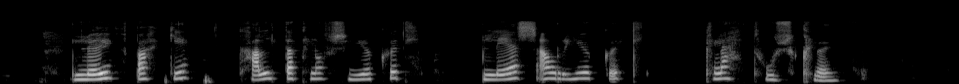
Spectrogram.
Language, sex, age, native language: Icelandic, female, 20-29, Icelandic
